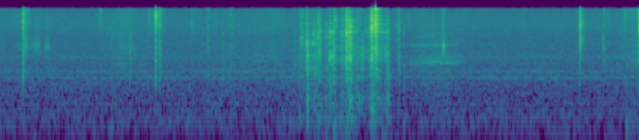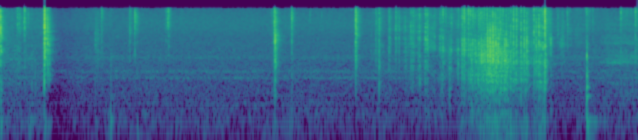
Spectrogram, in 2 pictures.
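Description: Paper-craft handling: scattered sharp clicks and snips of small scissors cutting paper, with short crackly rustles of paper. About fourteen seconds in, a longer papery rustle as a thin backing strip is peeled away.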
